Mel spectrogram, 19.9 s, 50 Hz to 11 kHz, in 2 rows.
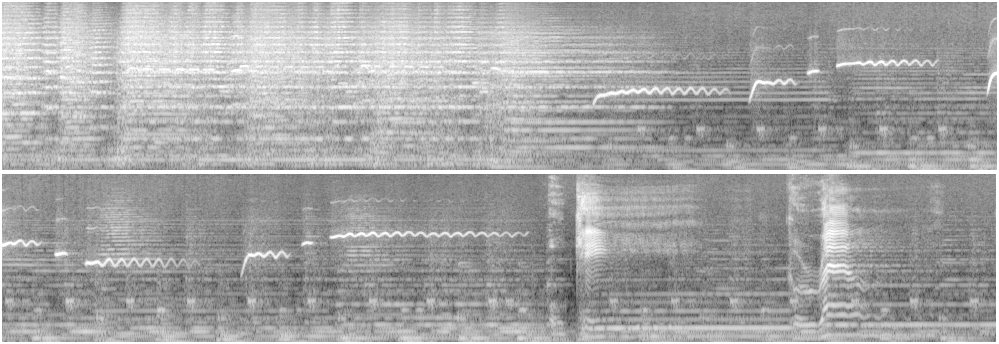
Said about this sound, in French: Et vous pouvez déjà commencer à siffler. Moi-même, je vais le faire dans 24 notes secondes.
